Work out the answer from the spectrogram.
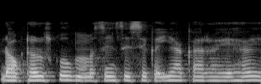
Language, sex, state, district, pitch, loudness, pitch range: Hindi, female, Uttar Pradesh, Muzaffarnagar, 185 Hz, -19 LUFS, 180-185 Hz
